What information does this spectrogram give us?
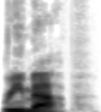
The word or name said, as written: remap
